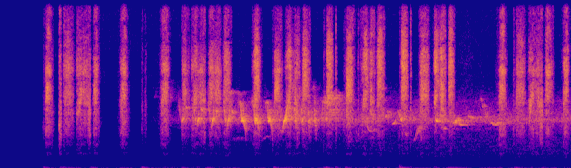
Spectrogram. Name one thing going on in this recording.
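A marker squeaks and scratches across paper in quick strokes.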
